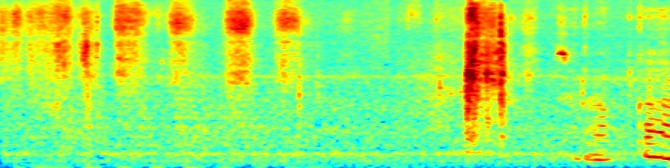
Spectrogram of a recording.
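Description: A hand brushes and rustles against crinkly plastic sheeting.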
